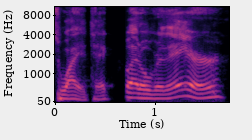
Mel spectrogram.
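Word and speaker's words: Świątek: The W is more like a V.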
